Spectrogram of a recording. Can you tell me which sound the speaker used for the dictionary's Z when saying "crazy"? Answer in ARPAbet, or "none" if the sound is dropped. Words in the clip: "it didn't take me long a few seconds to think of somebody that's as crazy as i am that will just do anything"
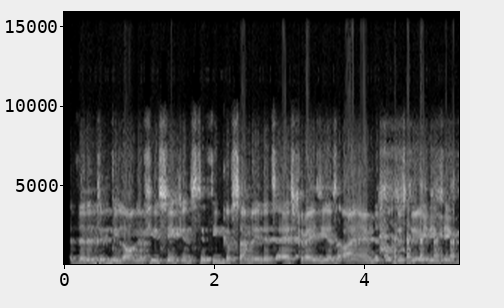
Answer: Z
